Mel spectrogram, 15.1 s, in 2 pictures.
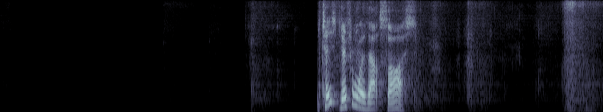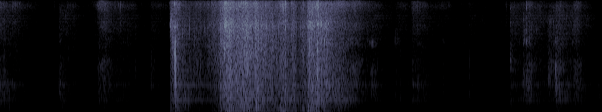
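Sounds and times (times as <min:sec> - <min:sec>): chewing food: 0:05.3 - 0:10.3, 0:11.5 - 0:15.0
paper napkin rustling: 0:06.9 - 0:07.8, 0:09.9 - 0:12.1.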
